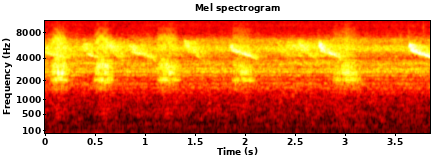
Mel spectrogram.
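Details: Young Malayan night heron at Lugu, 30 July 2022, giving a run of rough, husky notes roughly every half second, mixed with thin high downslurred whistles.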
